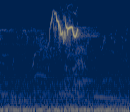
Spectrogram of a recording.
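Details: White wagtail (Motacilla alba) recorded in the wild gives a single sharp, high chirp that rises briefly and then slurs downward, over a soft, steady low background hum.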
